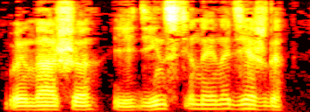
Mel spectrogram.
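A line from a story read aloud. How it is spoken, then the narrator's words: Sudden low voice. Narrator (Russian): сказал он внезапно низким голосом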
